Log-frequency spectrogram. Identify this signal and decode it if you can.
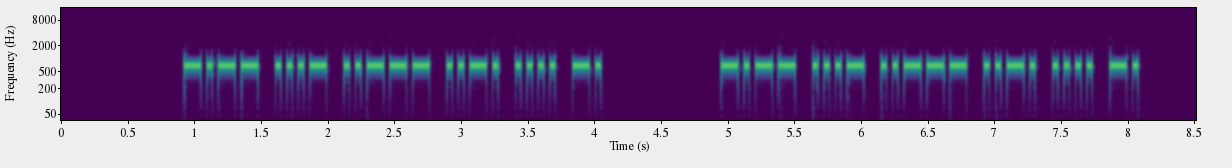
Morse code, heard as a keyed tone, about 28 wpm, 700 Hz. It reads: YV2FHN YV2FHN
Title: DXCC-100 Call Signs - 6 Characters - Repeated 3x - 28wpm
